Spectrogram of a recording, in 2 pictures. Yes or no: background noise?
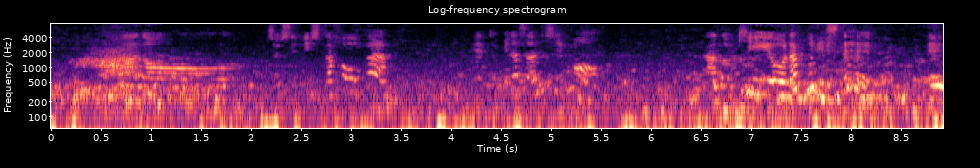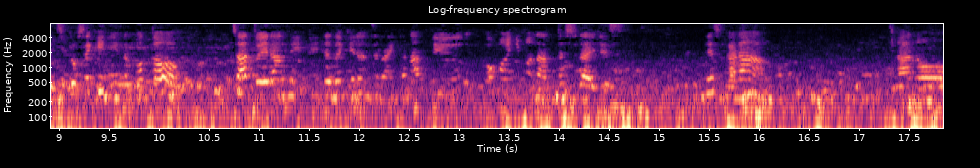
yes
